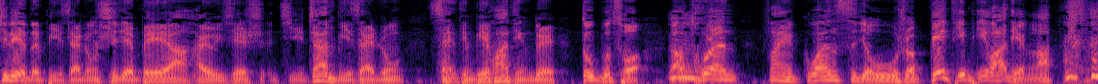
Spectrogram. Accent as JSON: {"language": "Chinese", "region": "Beijing", "country": "China", "tie": "born or raised there", "said": "我只支持北京的球队啊，就是我家乡的球队吧，我家乡的球队。"}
